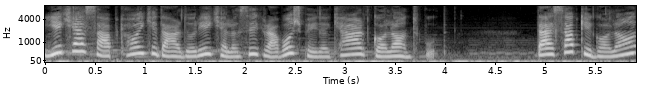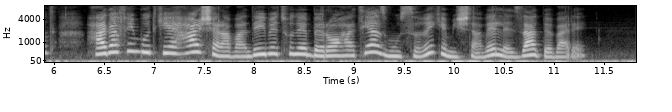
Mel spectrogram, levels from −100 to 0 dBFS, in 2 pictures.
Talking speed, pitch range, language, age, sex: 150 wpm, 215-320 Hz, Persian, 10-29, female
